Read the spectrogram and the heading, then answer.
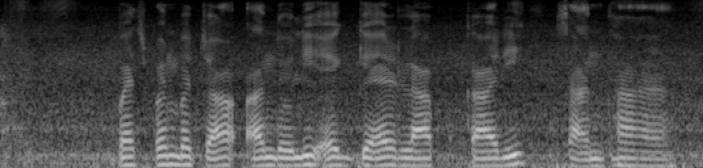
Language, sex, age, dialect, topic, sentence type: Hindi, male, 25-30, Kanauji Braj Bhasha, banking, statement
